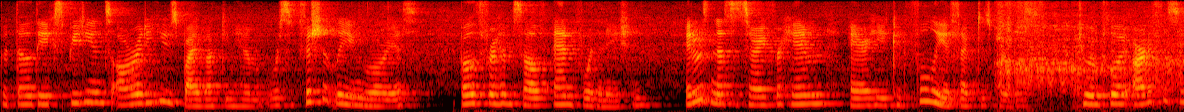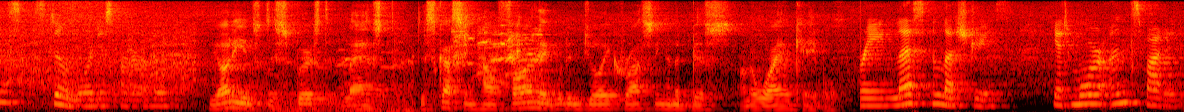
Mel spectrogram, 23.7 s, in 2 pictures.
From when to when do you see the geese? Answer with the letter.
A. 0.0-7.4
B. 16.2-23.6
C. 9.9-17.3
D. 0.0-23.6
C.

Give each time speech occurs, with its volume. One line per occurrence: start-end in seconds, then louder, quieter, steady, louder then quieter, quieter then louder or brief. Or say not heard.
0.0-23.6 steady.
